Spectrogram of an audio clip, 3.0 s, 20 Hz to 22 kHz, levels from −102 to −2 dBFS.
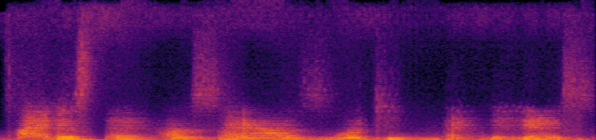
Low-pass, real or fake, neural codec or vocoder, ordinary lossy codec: none; fake; codec, 44.1 kHz, 0.9 kbps, DAC; none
